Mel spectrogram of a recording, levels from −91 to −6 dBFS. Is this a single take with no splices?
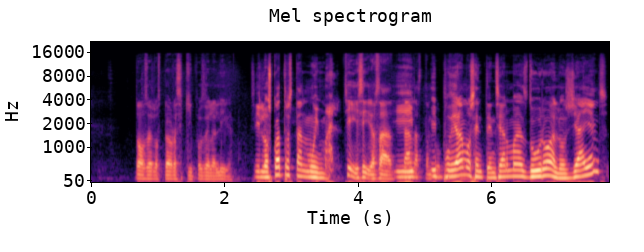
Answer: yes; 0 cuts

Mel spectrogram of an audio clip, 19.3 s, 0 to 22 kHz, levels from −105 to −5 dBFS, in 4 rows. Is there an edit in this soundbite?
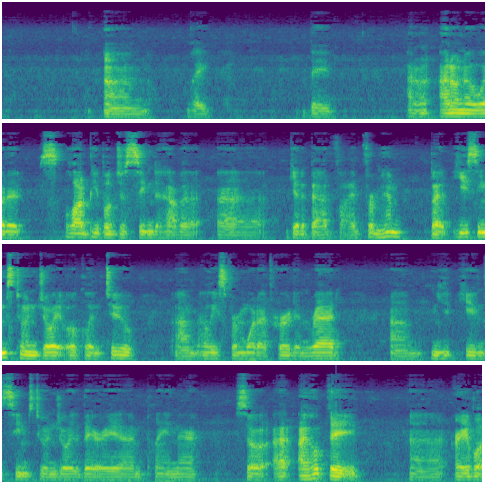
no; 0 cuts

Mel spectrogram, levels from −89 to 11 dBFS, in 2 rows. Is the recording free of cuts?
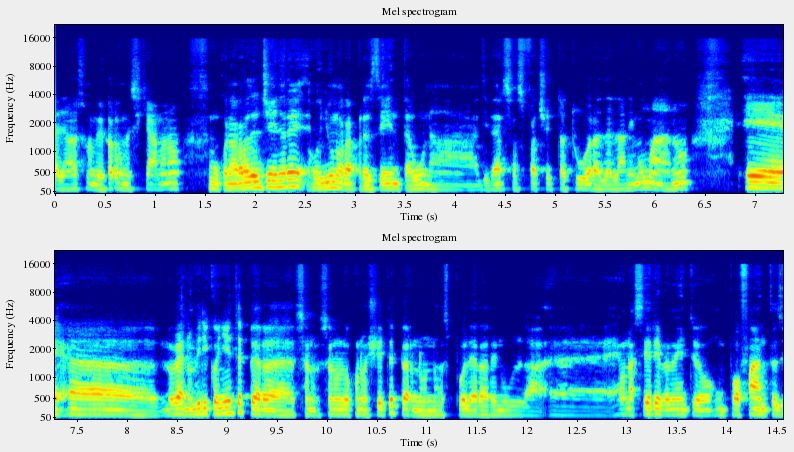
no; 2 cuts; at 1.5 s, 2.5 s

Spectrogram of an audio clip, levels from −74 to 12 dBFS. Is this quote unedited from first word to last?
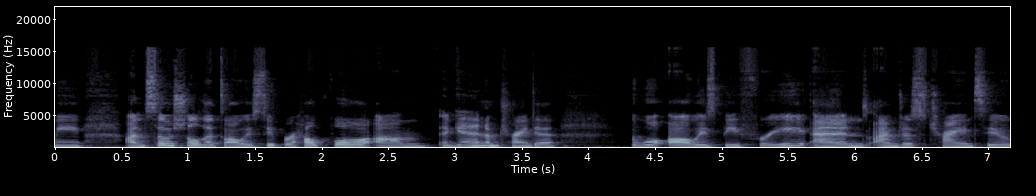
no; 1 cut; at 4.3 s

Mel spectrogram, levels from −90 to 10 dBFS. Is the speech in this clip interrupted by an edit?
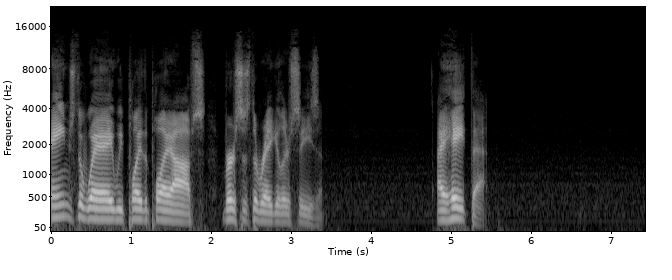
no; 0 cuts

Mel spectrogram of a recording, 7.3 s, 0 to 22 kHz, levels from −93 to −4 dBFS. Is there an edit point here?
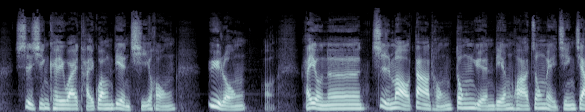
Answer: no; 0 cuts

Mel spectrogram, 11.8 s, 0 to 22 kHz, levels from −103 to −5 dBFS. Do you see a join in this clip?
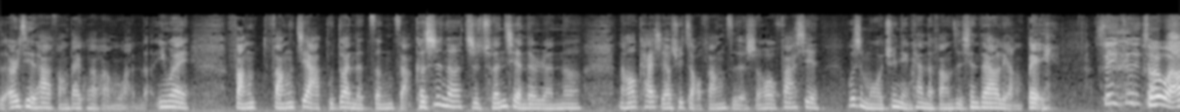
yes; 2 cuts; at 4.1 s, 6.2 s

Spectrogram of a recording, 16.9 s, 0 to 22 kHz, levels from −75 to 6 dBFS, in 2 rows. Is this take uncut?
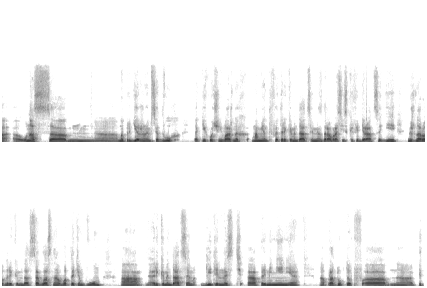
no; 1 cut; at 6.2 s

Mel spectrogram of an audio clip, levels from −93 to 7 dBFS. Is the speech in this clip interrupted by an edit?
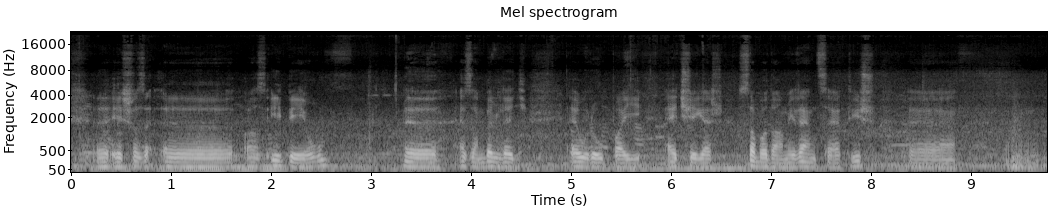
no; 0 cuts

